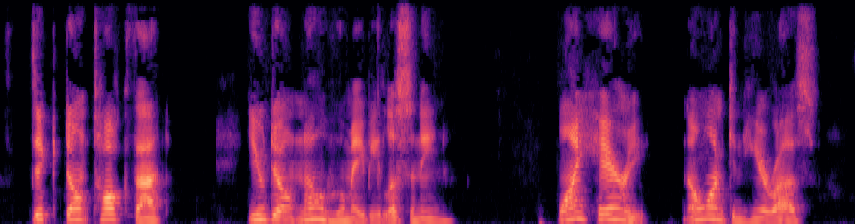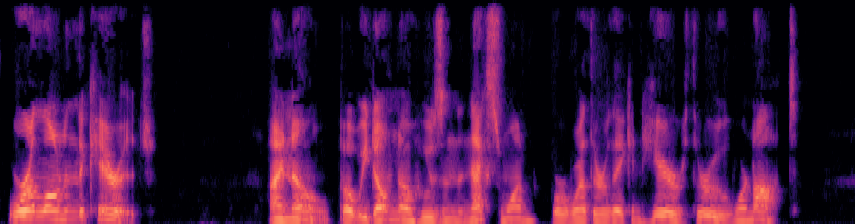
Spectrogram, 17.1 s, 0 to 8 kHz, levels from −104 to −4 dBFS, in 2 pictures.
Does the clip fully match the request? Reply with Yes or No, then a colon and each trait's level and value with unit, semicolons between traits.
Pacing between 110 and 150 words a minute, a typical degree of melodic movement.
Yes: average, 145 wpm; average, 4.4 semitones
